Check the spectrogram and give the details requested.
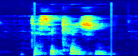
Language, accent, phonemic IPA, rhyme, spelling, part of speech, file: English, Southern England, /ˌdɛsɪˈkeɪʃən/, -eɪʃən, desiccation, noun, LL-Q1860 (eng)-desiccation.wav
- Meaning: 1. The state or process of being desiccated 2. An act or occurrence of desiccating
